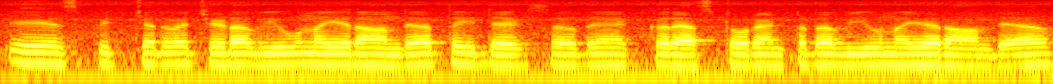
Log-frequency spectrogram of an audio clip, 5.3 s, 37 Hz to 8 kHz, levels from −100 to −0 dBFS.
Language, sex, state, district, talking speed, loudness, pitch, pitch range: Punjabi, male, Punjab, Kapurthala, 180 wpm, -16 LUFS, 130 Hz, 125-135 Hz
